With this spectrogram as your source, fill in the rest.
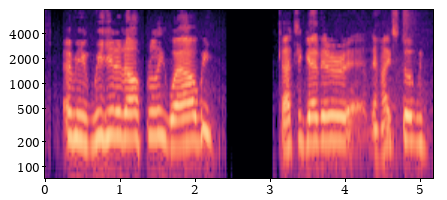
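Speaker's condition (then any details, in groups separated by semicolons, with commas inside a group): Cerebral palsy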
